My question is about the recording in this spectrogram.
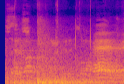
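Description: Futsal ball knocking and thudding on a hard indoor court as it is played, several sharp hits in two seconds, echoing in a large hall.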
